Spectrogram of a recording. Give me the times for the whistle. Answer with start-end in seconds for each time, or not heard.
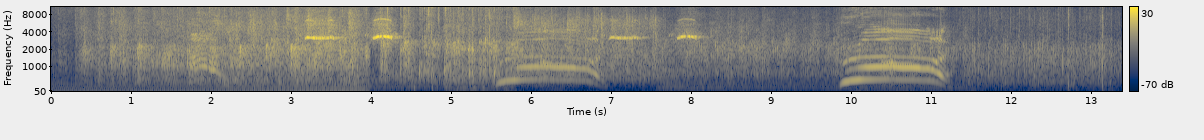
3.1-4.4, 6.9-8.2.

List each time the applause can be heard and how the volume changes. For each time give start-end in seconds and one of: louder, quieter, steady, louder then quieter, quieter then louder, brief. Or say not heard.
0.0-13.3 quieter.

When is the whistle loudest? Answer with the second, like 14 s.
4 s.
